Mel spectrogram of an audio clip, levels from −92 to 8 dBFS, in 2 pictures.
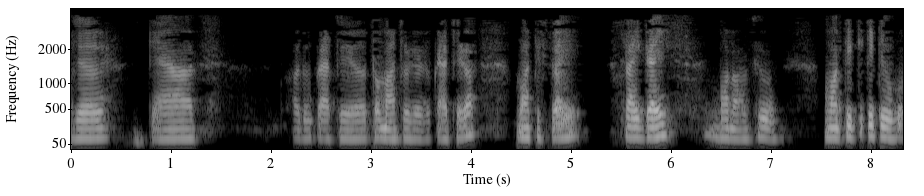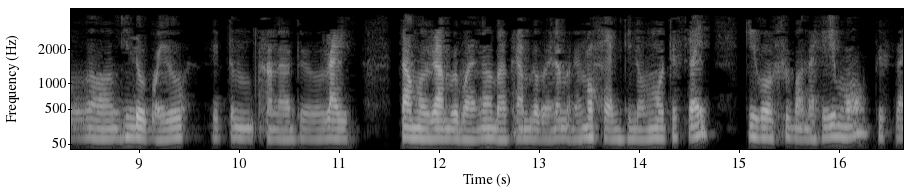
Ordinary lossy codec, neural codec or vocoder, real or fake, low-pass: MP3, 16 kbps; codec, 44.1 kHz, 1.7 kbps, Pupu-Codec; fake; 3.6 kHz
